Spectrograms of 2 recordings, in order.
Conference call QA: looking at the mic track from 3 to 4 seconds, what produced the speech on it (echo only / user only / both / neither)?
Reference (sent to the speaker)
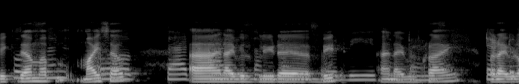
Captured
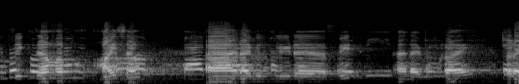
echo only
